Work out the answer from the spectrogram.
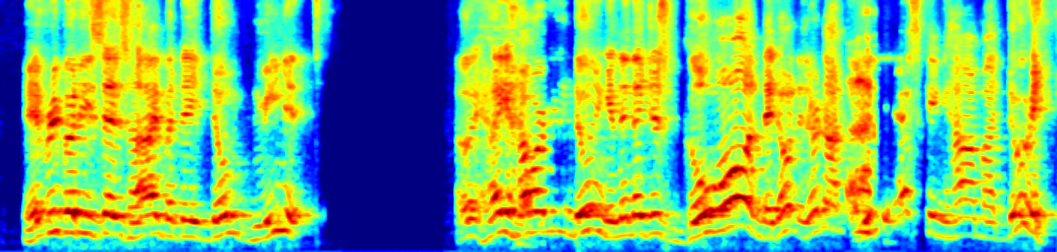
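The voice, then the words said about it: Put-on Indian accent. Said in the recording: “I hate to do it in the Indian accent, but I almost have to.”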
